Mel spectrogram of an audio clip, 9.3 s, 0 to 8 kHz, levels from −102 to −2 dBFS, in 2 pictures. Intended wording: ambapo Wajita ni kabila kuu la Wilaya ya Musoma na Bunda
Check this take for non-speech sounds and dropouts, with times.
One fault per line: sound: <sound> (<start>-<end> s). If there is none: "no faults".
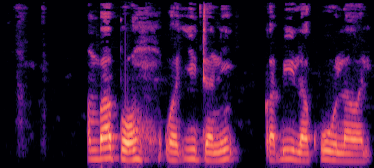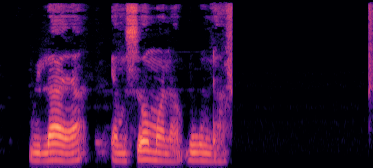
no faults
